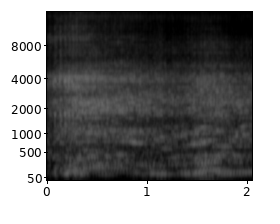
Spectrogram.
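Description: A motor vehicle engine running, its pitch rising and falling slightly.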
